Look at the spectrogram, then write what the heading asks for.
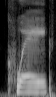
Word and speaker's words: quay: And the one that sounds like key. Quay. Key.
